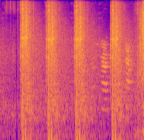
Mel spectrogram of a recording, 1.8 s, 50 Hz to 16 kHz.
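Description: Four sharp P250 pistol shots from the game CS:GO ring out at a steady, evenly spaced rhythm, each a loud, close crack with a short tail.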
